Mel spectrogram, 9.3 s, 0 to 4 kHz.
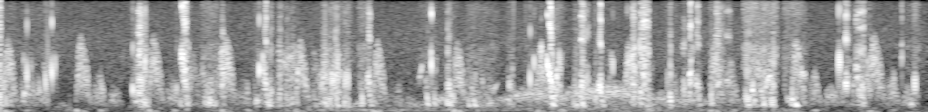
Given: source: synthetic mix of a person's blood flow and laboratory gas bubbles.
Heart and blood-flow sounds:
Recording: Doppler ultrasound of blood flow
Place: subclavian vein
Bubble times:
0.00-0.15 s: bubbles
0.20-0.59 s: bubbles
1.29-1.50 s: bubbles
1.74-2.31 s: bubbles
2.53-3.02 s: bubbles
3.10-3.52 s: bubbles
3.58-3.76 s: bubbles
4.18-4.38 s: bubbles
4.43-4.57 s: bubbles
4.65-4.99 s: bubbles
5.06-5.14 s: bubbles
5.26-5.64 s: bubbles
5.72-5.91 s: bubbles
5.94-6.19 s: bubbles
6.25-6.54 s: bubbles
6.64-7.04 s: bubbles
7.09-7.33 s: bubbles
7.43-7.79 s: bubbles
7.83-8.07 s: bubbles
8.36-8.75 s: bubbles
9.00-9.03 s: bubbles
9.05-9.21 s: bubbles
From the record:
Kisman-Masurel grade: 243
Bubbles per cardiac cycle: several, 3 to 8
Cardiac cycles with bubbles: 100%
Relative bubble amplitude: loud (0.450 to 0.775)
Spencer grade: 3 (all of the cardiac periods contain showers or single bubble signals, but not dominating or overriding the cardiac motion signals)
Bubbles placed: anywhere in the cardiac cycle

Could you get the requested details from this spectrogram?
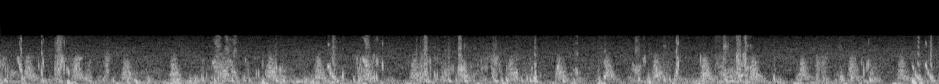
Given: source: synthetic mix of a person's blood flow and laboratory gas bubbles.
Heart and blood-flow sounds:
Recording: Doppler ultrasound of blood flow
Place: subclavian vein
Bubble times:
0.00-0.28 s: bubbles
0.35-0.47 s: bubbles
0.53-0.95 s: bubbles
1.02-1.17 s: bubbles
1.32-1.39 s: bubbles
1.98-2.97 s: bubbles
3.19-3.47 s: bubbles
3.51-3.87 s: bubbles
4.13-5.45 s: bubbles
5.54-5.83 s: bubbles
5.96-6.09 s: bubbles
6.32-6.83 s: bubbles
6.98-7.09 s: bubbles
7.14-7.65 s: bubbles
7.71-7.79 s: bubbles
7.96-8.01 s: bubbles
8.14-8.82 s: bubbles
9.09-9.39 s: bubbles
From the record:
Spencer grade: 3 (all of the cardiac periods contain showers or single bubble signals, but not dominating or overriding the cardiac motion signals)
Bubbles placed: anywhere in the cardiac cycle

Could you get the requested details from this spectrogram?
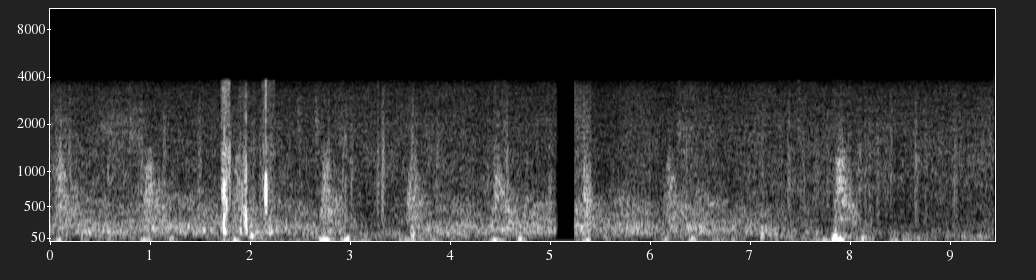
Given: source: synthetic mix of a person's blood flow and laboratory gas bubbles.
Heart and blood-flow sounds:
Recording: Doppler ultrasound of blood flow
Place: subclavian vein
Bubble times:
1.72-1.81 s: bubbles
1.89-2.02 s: bubbles
2.13-2.26 s: bubbles
From the record:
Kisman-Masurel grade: 213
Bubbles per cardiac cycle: several, 3 to 8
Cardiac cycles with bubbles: 1 to 10%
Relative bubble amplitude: loud (0.450 to 0.775)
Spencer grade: 1 (occasional bubble signal discernible with the cardiac motion signal, with majority of cardiac periods free of bubbles)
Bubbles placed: anywhere in the cardiac cycle

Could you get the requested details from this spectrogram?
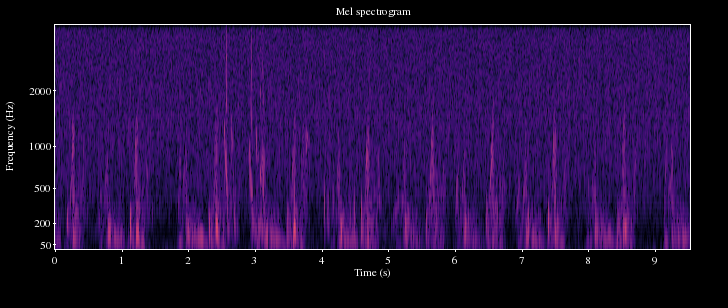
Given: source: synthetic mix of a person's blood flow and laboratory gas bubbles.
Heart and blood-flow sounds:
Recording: Doppler ultrasound of blood flow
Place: precordium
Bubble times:
2.50-2.77 s: bubbles
2.89-3.19 s: bubbles
3.69-3.83 s: bubbles
4.02-4.13 s: bubbles
4.40-4.54 s: bubbles
From the record:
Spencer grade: 2 (many but less than half of the cardiac periods contain bubble signals, singularly or in groups)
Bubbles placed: anywhere in the cardiac cycle

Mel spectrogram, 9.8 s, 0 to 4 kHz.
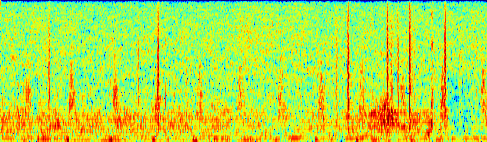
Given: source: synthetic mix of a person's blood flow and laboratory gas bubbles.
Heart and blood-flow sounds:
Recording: Doppler ultrasound of blood flow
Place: subclavian vein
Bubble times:
3.27-3.34 s: bubbles
8.52-8.74 s: bubbles
9.29-9.38 s: bubbles
From the record:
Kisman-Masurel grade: 121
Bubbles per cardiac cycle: 1 to 2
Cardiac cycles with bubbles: 10 to 50%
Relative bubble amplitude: barely perceptible (0.100 to 0.250)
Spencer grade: 2 (many but less than half of the cardiac periods contain bubble signals, singularly or in groups)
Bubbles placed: anywhere in the cardiac cycle

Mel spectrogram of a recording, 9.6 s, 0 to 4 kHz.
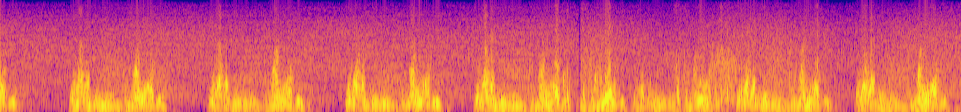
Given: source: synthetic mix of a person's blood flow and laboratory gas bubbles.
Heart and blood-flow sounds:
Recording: Doppler ultrasound of blood flow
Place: precordium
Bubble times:
5.42-5.72 s: bubbles
5.79-5.88 s: bubbles
6.73-6.90 s: bubbles
7.00-7.57 s: bubbles
From the record:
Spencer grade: 2 (many but less than half of the cardiac periods contain bubble signals, singularly or in groups)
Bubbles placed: anywhere in the cardiac cycle

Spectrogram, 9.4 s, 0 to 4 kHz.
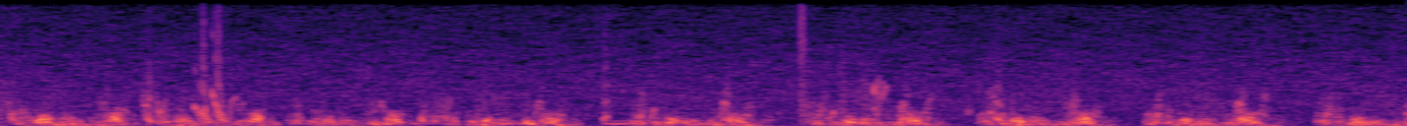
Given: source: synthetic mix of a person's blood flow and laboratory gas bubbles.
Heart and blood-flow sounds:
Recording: Doppler ultrasound of blood flow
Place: precordium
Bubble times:
0.00-0.15 s: bubbles
0.93-1.60 s: bubbles
2.78-3.02 s: bubbles
4.01-4.08 s: bubbles
5.79-5.93 s: bubbles
6.40-6.72 s: bubbles
From the record:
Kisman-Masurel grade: 123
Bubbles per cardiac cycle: 1 to 2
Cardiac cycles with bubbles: 10 to 50%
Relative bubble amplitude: loud (0.450 to 0.775)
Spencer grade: 2 (many but less than half of the cardiac periods contain bubble signals, singularly or in groups)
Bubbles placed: only in the low amplitude regions of the cardiac cycle

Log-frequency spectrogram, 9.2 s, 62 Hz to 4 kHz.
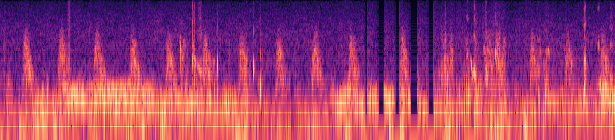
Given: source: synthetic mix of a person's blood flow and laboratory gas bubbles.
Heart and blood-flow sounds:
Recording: Doppler ultrasound of blood flow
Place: subclavian vein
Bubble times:
2.67-3.31 s: bubbles
3.62-3.75 s: bubbles
3.78-3.94 s: bubbles
6.56-7.66 s: bubbles
8.03-8.25 s: bubbles
8.46-8.52 s: bubbles
8.72-8.82 s: bubbles
8.95-8.99 s: bubbles
9.09-9.19 s: bubbles
From the record:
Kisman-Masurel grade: 332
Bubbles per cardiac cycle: rolling drumbeat, 9 or more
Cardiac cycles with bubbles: 50 to 99%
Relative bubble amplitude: moderate (0.250 to 0.450)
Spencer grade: 3 (all of the cardiac periods contain showers or single bubble signals, but not dominating or overriding the cardiac motion signals)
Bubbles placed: anywhere in the cardiac cycle

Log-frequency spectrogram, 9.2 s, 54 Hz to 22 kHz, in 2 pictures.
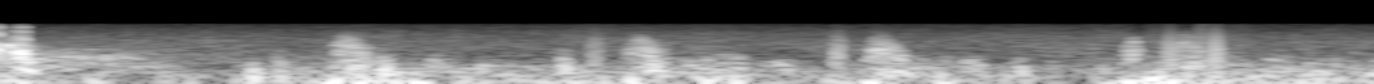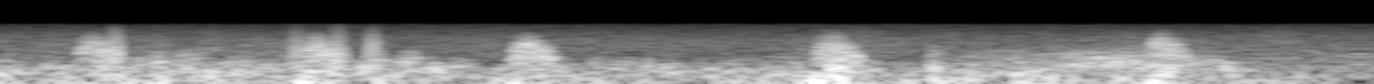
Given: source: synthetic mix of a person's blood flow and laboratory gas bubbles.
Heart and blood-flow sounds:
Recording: Doppler ultrasound of blood flow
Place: subclavian vein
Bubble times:
0.00-0.17 s: bubbles
From the record:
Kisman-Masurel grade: 213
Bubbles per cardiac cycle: several, 3 to 8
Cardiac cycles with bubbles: 1 to 10%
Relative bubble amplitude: loud (0.450 to 0.775)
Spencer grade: 1 (occasional bubble signal discernible with the cardiac motion signal, with majority of cardiac periods free of bubbles)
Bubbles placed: anywhere in the cardiac cycle

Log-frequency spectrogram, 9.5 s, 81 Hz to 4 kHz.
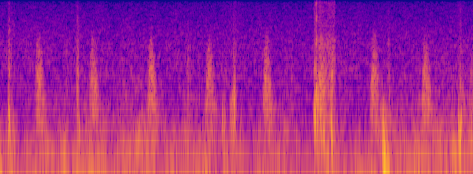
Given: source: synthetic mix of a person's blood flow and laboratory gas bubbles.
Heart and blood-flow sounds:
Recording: Doppler ultrasound of blood flow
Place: subclavian vein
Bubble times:
0.15-0.31 s: bubbles
4.42-4.75 s: bubbles
6.25-6.71 s: bubbles
9.13-9.48 s: bubbles
From the record:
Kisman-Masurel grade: 123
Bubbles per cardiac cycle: 1 to 2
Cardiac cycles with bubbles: 10 to 50%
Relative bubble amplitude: loud (0.450 to 0.775)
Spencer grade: 2 (many but less than half of the cardiac periods contain bubble signals, singularly or in groups)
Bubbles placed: anywhere in the cardiac cycle

